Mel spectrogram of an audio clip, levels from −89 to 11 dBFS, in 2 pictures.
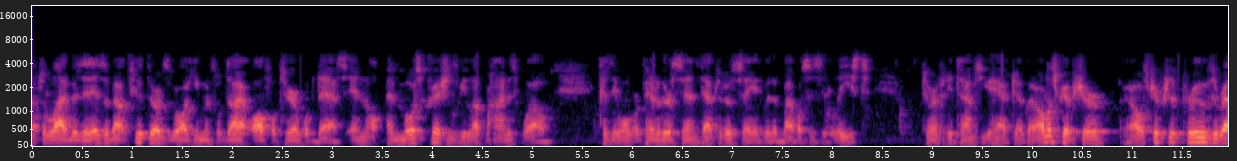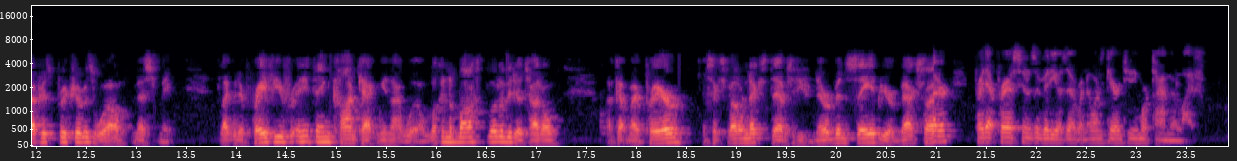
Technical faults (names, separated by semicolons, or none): section at the wrong speed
